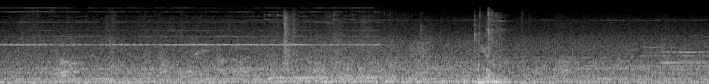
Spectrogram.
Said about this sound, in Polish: Tramwaj numer 18.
